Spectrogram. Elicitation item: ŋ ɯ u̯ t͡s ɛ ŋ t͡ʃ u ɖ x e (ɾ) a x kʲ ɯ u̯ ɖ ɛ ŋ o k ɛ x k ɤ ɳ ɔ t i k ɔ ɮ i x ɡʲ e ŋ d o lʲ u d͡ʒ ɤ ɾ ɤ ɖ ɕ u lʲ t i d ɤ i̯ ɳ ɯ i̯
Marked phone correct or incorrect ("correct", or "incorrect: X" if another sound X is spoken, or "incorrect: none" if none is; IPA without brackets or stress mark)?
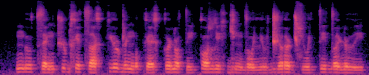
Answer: incorrect: t͡s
